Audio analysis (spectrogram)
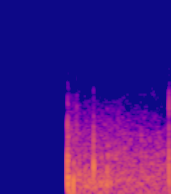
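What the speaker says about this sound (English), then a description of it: "a rapid burst of fireworks erupts nearby, right in front of you" A rapid burst of fireworks erupts close by after half a second of silence, loud crackling and popping explosions layered densely with a few sharper bangs standing out, continuing without pause to the end.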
